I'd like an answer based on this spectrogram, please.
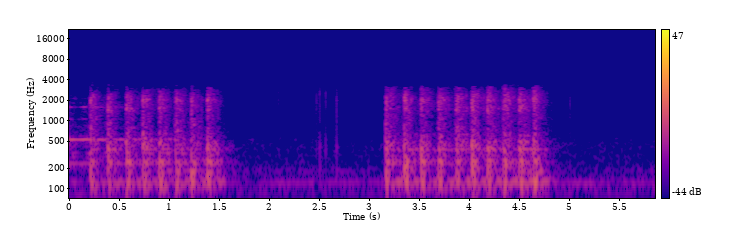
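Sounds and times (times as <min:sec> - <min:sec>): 
banging on a door: 0:00.2 - 0:01.7, 0:03.1 - 0:04.9.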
